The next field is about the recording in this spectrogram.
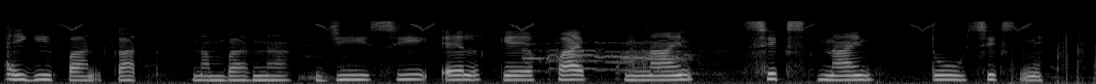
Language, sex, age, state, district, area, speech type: Manipuri, female, 30-45, Manipur, Churachandpur, rural, read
